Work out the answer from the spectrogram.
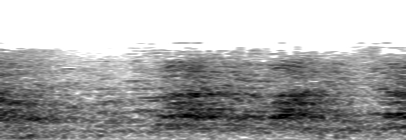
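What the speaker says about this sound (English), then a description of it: "you can listen to the crowd" A Halloween party crowd cheers and shouts in a dense, continuous roar of many voices, loud and close, swelling slightly over the couple of seconds.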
